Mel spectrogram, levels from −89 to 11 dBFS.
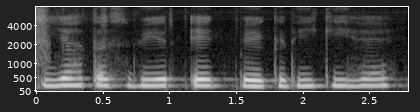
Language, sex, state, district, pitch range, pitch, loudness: Hindi, female, Uttar Pradesh, Lucknow, 215-230 Hz, 225 Hz, -15 LUFS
